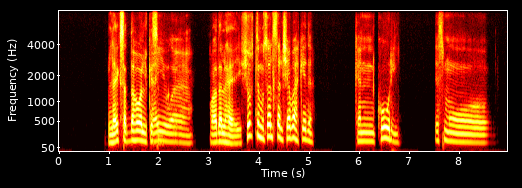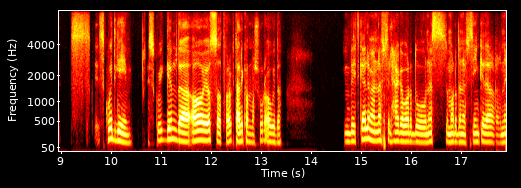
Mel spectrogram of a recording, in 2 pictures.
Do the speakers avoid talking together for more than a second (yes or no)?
yes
